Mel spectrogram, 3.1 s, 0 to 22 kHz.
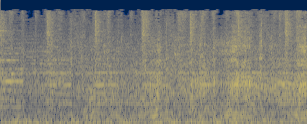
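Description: Supercross dirt-bike race start at Walawa, with 100–125 cc MX motorcycles roaring off together, a loud dense wall of revving engines held at full throttle for the whole stretch.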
